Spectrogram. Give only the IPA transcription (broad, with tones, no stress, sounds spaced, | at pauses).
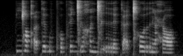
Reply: ŋ͡ǀ u˧ qʼ ḭ˨ k e˧ b o˧ pʰ o˨ pʰ e˦ ɡ͡ǀ i˦ χ ĩ˨ ɡ͡ǀ ḭ˨ r e˨ k æ̰˦ ǀʰ o˦ r ĩ˨ ħ ɒ˨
